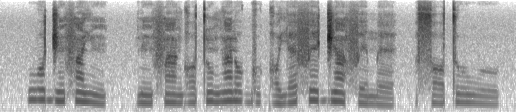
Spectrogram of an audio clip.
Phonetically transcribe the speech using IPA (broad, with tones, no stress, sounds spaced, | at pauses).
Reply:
w o˦ d͡ʒ ĩ˧ f ã˧ j ĩ˨ | ɾ ĩ˨ f ã˧ ɡ ɔ˧ t ũ˧ ɡ ã˦ ɾ o˧ ɡ u˨ ɡ ɔ˨ j ɛ˨˦ f e˦ d͡ʒ ã˦˨ f e˧ m ɛ˨ | s ɔ˨ t u˧ w u˨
